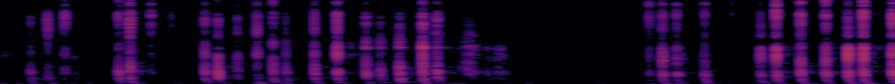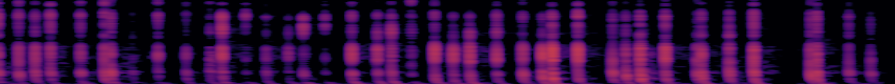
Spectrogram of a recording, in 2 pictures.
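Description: A white floral phone case of soft silicone/TPU with a wavy orange-rimmed edge, a hollow shell held in the hands, is tapped with long green fingernails. Quick, dry, bright clicking taps come in uneven bursts, with a brief pause near the two-second mark before the tapping resumes more densely. Each tap dies away almost instantly.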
